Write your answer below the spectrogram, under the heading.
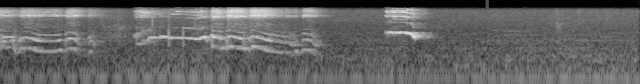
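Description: Toddler giggling in high-pitched runs of laughter, a long burst in the first half, then a short falling squeal about four seconds in.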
